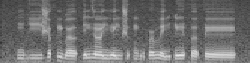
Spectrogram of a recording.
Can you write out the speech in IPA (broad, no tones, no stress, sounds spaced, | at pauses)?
m b iː ʒ ə˞ θ m b œ ə̯ ʔ i n z œ̃ː nʲ β ẽ nʲ ʒ ʊ ʔ m b ʊ p ə˞ β e nʲ k͡p ĩː θ ə θ ẽː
